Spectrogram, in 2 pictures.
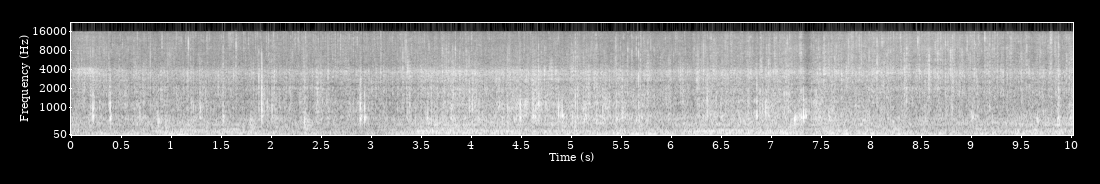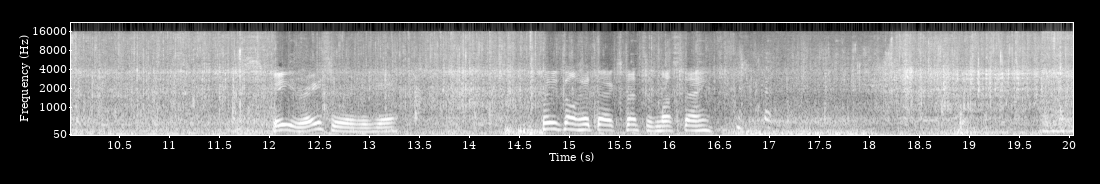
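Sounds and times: low engine hum: 0.0 - 14.8
small clicks and rattles: 0.0 - 17.4
tyre and road noise: 0.0 - 20.0.

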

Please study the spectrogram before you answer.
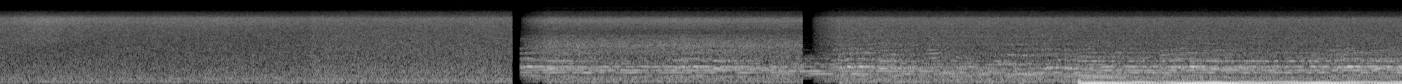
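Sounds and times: waterfall and stream rushing: 0.0 - 14.0
steady held tones: 5.4 - 14.0.

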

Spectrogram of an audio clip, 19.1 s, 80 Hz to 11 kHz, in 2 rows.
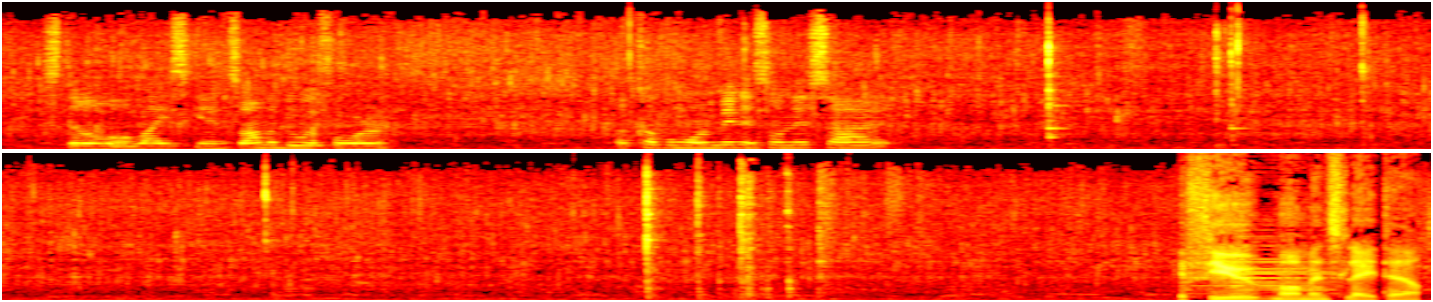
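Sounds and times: chicken sizzling in oil: 0.0 - 18.0
metal tongs clicking on pan: 6.9 - 7.2, 8.0 - 8.4, 11.2 - 11.5, 13.8 - 15.1.

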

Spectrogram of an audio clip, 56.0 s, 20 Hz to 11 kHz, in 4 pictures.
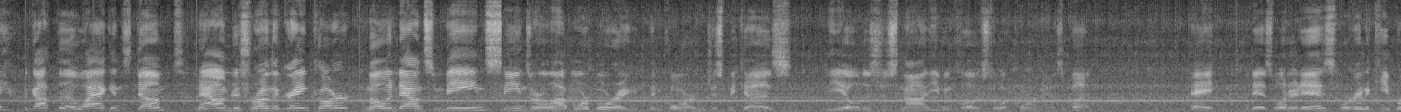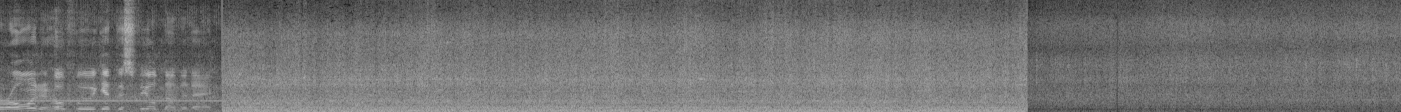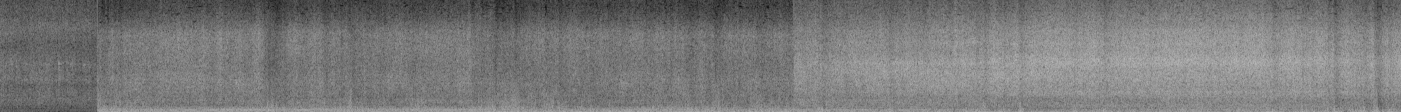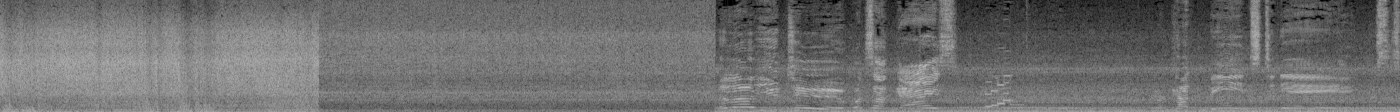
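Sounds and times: harvester engines droning: 0.0 - 42.2, 44.3 - 56.0
heavy rumbling: 16.2 - 24.3, 29.0 - 45.2.

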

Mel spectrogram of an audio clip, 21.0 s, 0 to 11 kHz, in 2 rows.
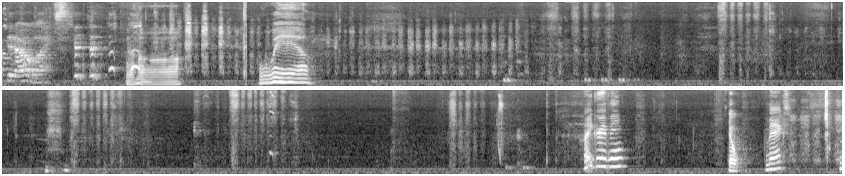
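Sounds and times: steady low hum: 0.0 - 21.0
dog panting softly: 1.6 - 12.3, 18.4 - 21.0.

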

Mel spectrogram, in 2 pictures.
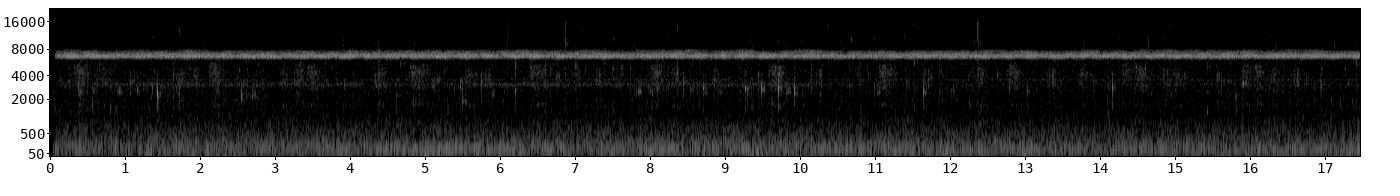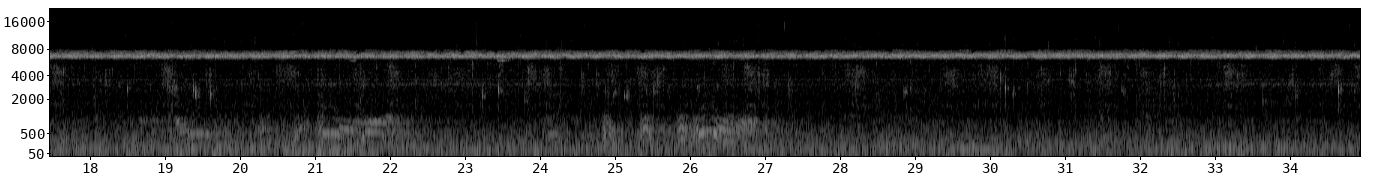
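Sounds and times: night insects chirring: 0.1 - 34.9
faint warbling calls: 17.4 - 28.9.

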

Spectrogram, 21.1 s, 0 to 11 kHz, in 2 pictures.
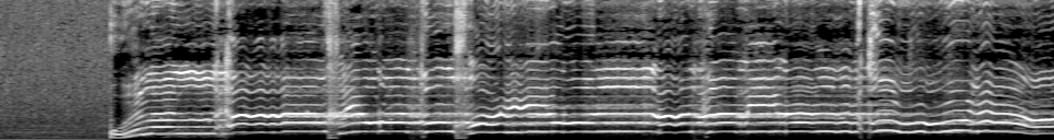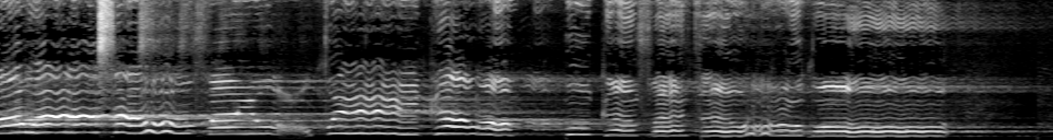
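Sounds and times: woman reciting melodically: 1.1 - 21.0.

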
